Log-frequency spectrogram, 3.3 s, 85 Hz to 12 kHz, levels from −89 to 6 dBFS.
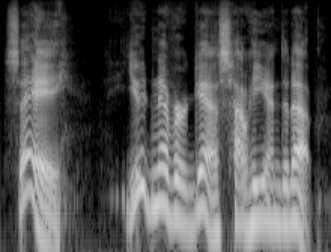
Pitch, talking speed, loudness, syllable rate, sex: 165 Hz, 145 wpm, -17 LUFS, 3.7 syllables/s, male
